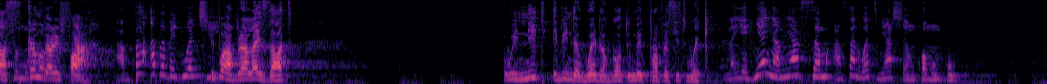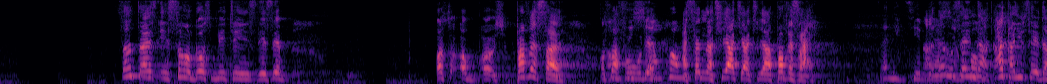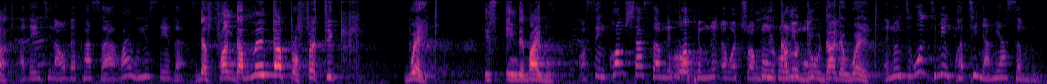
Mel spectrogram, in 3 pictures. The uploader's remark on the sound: Preached at LCC Goshen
